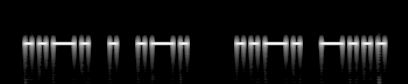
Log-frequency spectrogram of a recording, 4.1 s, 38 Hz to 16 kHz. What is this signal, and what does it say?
Morse code, heard as a keyed tone, about 17 wpm, 700 Hz. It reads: FER FB
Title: K1USN SST QSO Practice 17wpm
